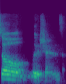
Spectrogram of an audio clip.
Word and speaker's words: Soulutions: It's kind of like fun when people realize, because like it's soul solutions. Like these are solutions for your soul, because it's not just about health and wellness.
